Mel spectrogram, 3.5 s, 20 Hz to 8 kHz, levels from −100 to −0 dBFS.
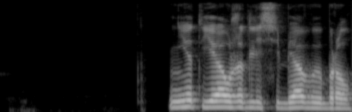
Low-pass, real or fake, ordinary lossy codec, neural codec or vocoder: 7.2 kHz; real; none; none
